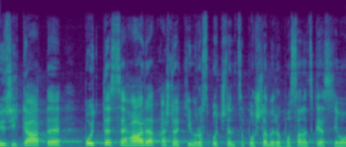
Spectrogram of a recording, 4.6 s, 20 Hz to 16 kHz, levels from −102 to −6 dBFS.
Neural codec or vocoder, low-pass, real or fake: none; 14.4 kHz; real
